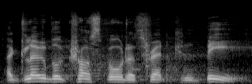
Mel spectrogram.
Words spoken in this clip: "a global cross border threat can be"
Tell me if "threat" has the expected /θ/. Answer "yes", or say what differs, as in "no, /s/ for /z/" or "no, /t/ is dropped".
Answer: yes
